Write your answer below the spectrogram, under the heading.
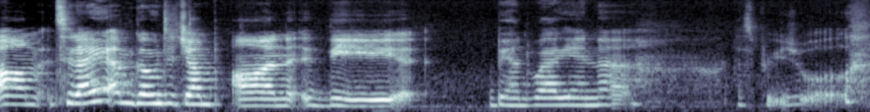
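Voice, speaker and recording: A fairly slow woman's voice, high in pitch with ordinary pitch variation, over noticeable background noise. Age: young. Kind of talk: casual talk to camera.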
